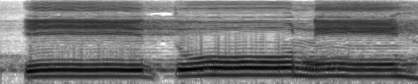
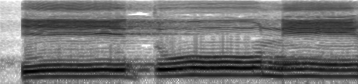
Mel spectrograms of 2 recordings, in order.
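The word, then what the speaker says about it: ائتوني: Kalau kita memulainya dari sini, maka membacanya itu ituni, hamzahnya berubah menjadi ya sukun, berubah menjadi mat i-nya ini, ya. Ituni, sekali lagi kita membacanya ituni.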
